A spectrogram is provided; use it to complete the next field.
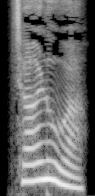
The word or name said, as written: ಚಲುವೆ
